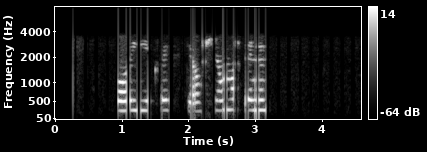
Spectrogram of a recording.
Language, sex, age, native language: Icelandic, female, 18-19, Icelandic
